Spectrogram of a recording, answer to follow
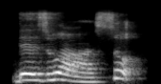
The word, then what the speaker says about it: des oiseaux: You must not pronounce it. I'm talking about here. Les arbres. And here, S-O. Des oiseaux.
